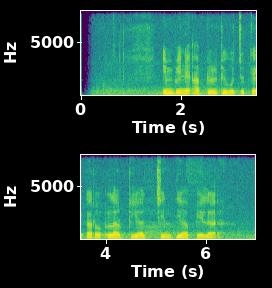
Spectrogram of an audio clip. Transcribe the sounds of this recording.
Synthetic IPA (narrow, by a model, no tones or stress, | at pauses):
ʔimpineʔab̚d̪̥ʊ̤ld̪̥i̤wud̥ʒ̥ṳt̪̚kekaɾolauɖ̪̥iat͡ʃint̪iab̥ela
